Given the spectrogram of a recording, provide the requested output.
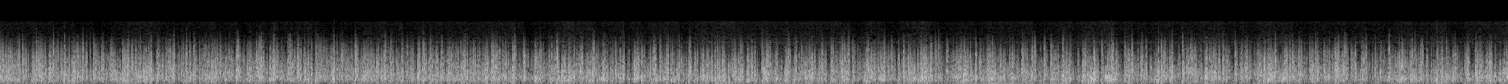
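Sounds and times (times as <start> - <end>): wind buffeting microphone: 0.0 - 15.0
vehicle road noise: 5.0 - 15.0.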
